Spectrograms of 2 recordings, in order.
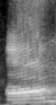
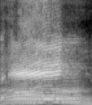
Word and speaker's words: Aang: They said, I think Ong instead of Aang.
